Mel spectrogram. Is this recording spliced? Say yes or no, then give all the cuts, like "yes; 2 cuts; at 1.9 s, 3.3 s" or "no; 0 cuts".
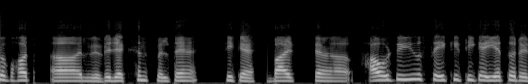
yes; 2 cuts; at 2.6 s, 3.5 s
